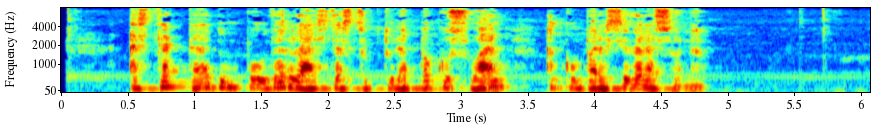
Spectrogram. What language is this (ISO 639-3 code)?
cat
